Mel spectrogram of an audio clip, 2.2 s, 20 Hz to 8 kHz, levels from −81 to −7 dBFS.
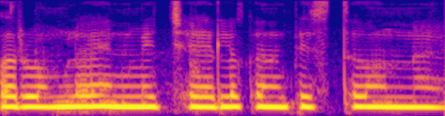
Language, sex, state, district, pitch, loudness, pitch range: Telugu, female, Telangana, Mahabubabad, 265 Hz, -10 LUFS, 260-270 Hz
